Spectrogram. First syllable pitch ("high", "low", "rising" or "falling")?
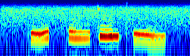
rising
